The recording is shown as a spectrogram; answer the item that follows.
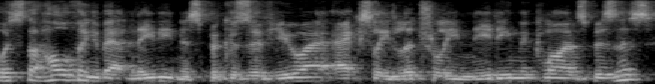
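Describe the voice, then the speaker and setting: Talking at a very fast pace in a New Zealand accent, a man keeps a medium pitch with ordinary pitch variation. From New Zealand, North Island. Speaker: sales trainer. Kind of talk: casual interview. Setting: video call.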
